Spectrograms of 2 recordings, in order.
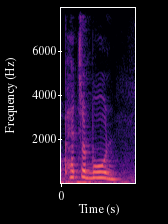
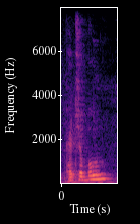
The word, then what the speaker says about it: Phetchabun: Oh, Phetchabun. – Phetchabun.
